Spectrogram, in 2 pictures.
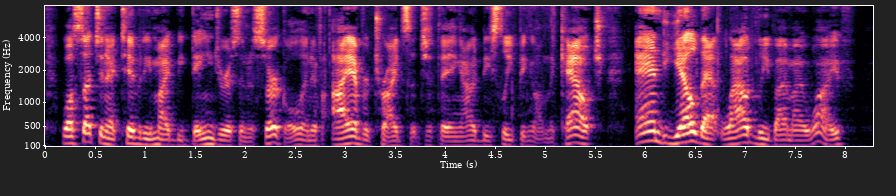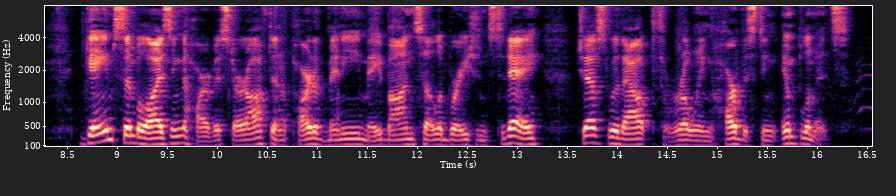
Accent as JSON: {"language": "English", "region": "Midwest", "country": "United States", "tie": "born or raised there", "moved": "yes", "said": "growing up in the Midwest and seeing crops harvested every year"}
